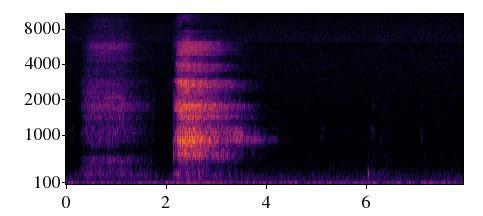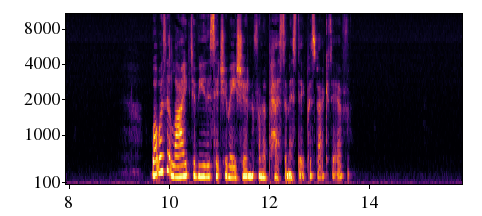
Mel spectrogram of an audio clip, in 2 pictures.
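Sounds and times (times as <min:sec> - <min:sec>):
deep slow breath during a guided relaxation exercise: 0:00.3 - 0:04.3, 0:09.0 - 0:09.6
speech: 0:09.7 - 0:13.8.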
